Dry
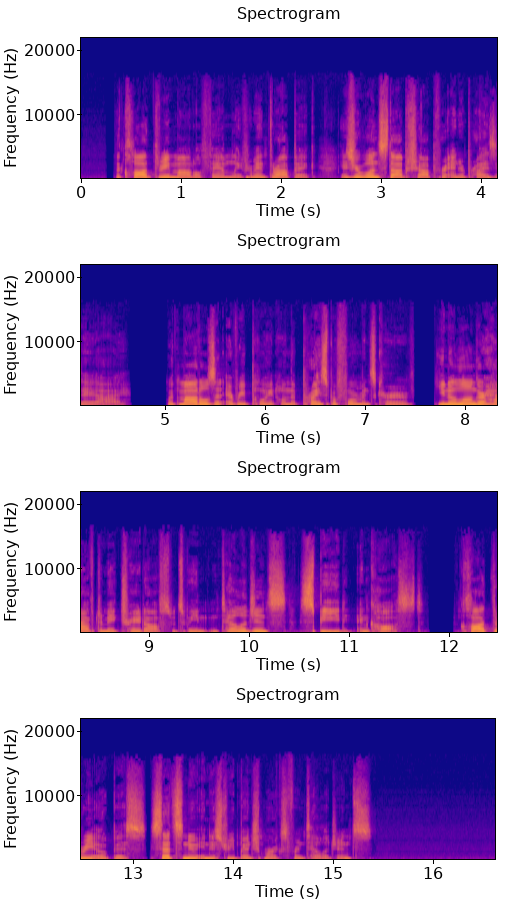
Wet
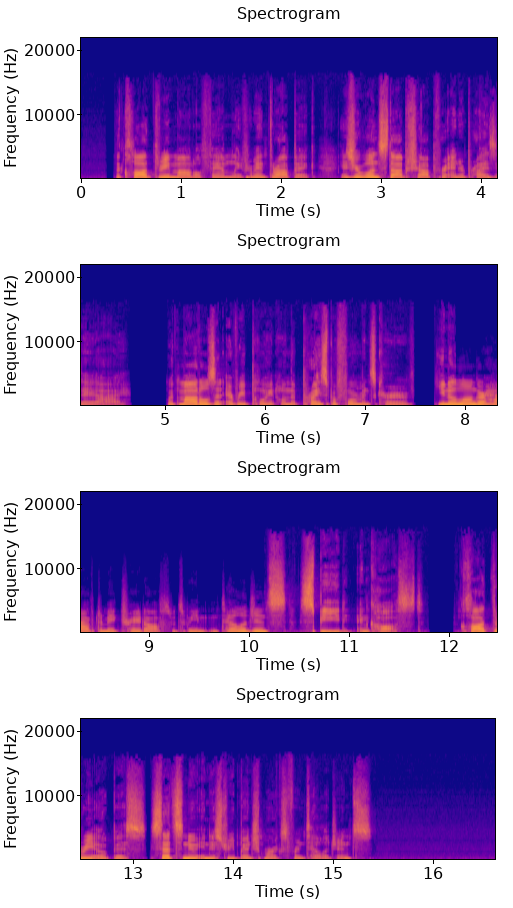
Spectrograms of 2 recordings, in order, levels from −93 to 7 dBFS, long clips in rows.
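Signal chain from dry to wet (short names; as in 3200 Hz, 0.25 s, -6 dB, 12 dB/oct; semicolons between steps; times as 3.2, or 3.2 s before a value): 7.9–10.15 LPF 2000 Hz 12 dB/oct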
